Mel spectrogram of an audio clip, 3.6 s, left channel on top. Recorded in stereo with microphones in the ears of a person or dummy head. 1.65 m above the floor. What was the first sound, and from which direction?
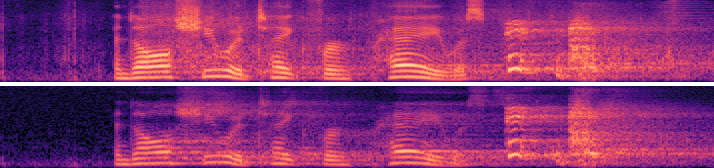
A woman speaking, 60° left (ahead or behind).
